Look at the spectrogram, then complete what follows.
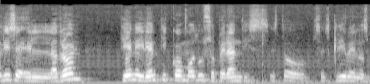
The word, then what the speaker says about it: modus operandi: y buscan, dicen, el modus operandis, y no, en realidad lo correcto es modus operandi, el modo de operar, el modo de actuar. Lo correcto es modus operandi.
